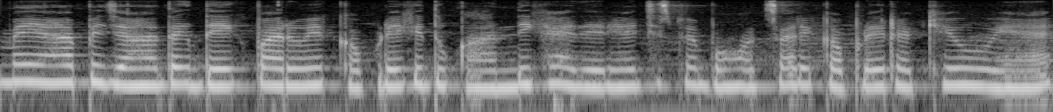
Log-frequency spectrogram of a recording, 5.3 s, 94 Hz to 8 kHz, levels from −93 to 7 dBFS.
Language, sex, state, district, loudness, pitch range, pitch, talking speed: Hindi, female, Chhattisgarh, Raipur, -17 LUFS, 255-275 Hz, 265 Hz, 275 wpm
